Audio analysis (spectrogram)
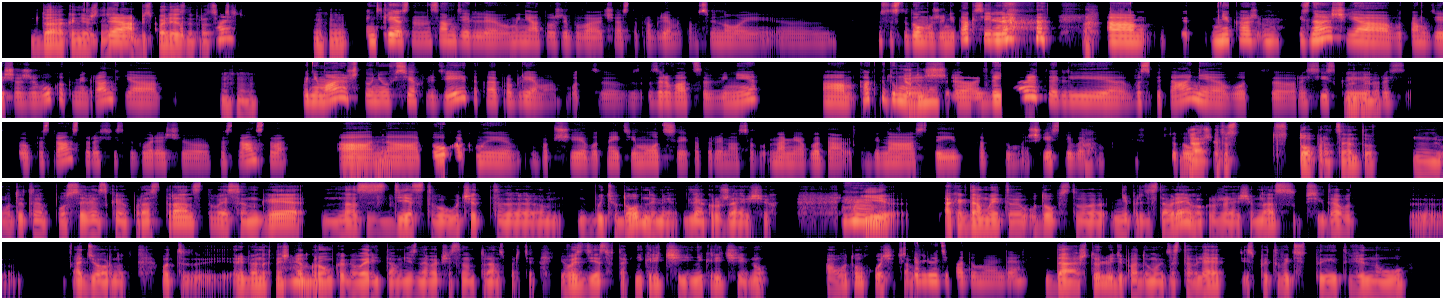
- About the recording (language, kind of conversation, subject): Russian, podcast, Как ты справляешься с чувством вины или стыда?
- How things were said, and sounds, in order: chuckle; other background noise; other noise; unintelligible speech; tapping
